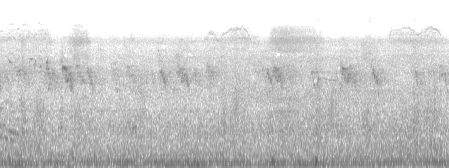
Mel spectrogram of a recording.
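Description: Small birds chirping repeatedly in short, quick, falling notes over a low steady hum.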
